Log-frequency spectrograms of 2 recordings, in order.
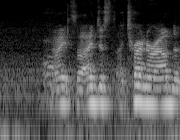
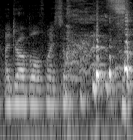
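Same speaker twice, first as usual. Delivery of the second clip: laughing while saying; 7 dB louder, slower than usual. Real, not acted. Player declares action laughing.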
